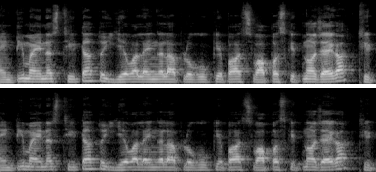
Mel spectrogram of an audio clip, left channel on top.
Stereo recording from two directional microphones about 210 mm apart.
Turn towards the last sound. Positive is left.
turn(degrees=40)  # may be behind; listen again after turning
